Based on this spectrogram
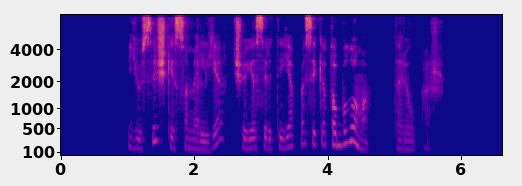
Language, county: Lithuanian, Klaipėda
